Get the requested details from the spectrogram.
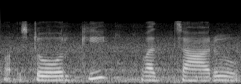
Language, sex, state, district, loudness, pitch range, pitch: Telugu, female, Andhra Pradesh, Sri Satya Sai, -15 LUFS, 180-195 Hz, 190 Hz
